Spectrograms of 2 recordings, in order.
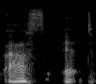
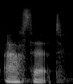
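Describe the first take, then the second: First: "Asset" said slowly as "ass" plus "et"; syllables separated. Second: Said in the usual way. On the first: Shown as a demonstration. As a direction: split "Asset" into two drawn-out parts, ass, et. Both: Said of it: "Literally ass and an E T".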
